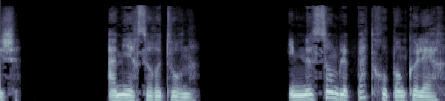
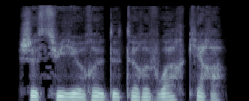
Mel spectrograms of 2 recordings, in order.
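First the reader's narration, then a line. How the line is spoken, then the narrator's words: Plain. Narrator (French): dit Fatih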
